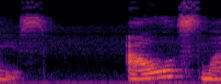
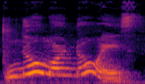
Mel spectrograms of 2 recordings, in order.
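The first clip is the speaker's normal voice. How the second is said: lightly voiced Owl, higher and louder; Owl satisfied; 7 semitones higher, 8 dB louder than usual. Owl after taking the roof down, satisfied.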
